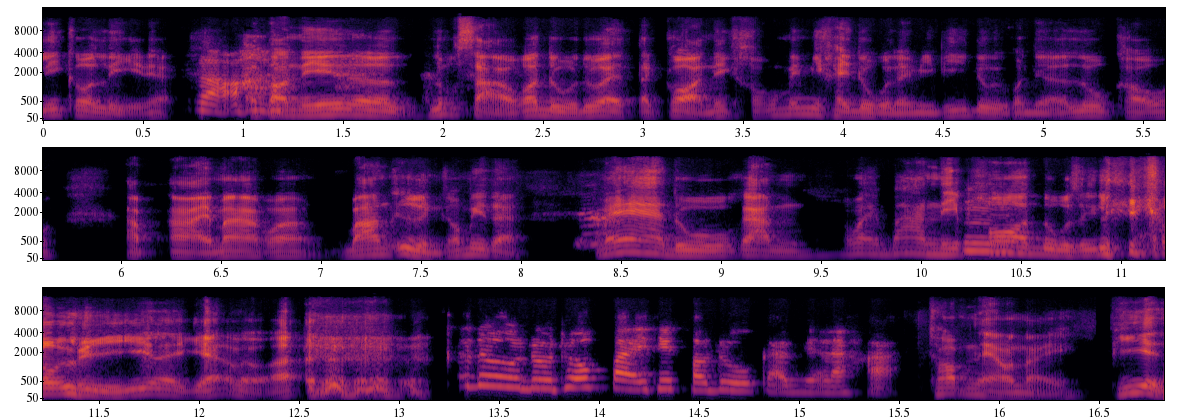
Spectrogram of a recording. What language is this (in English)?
Thai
